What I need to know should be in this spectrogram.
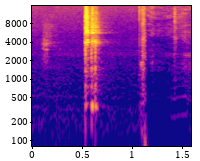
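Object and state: Plastic drinking cups clinked together.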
